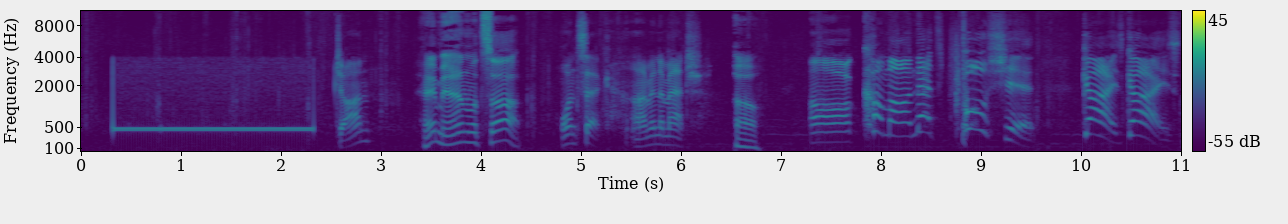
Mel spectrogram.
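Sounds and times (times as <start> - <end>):
loud steady telephone tone on an outgoing call: 0.3 - 2.4
speech: 2.6 - 11.0.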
